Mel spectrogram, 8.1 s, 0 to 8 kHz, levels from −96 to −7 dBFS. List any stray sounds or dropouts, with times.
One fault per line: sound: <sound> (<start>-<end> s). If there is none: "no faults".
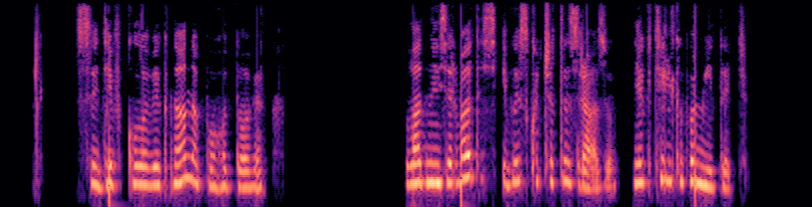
no faults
